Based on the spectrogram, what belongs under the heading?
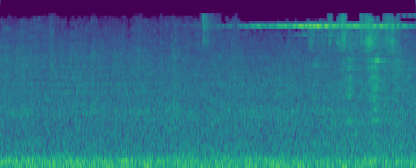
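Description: Double-stack container well cars rolling past close by: a loud, steady rumble of steel wheels on the rails. A thin high squeal comes in about two seconds in and fades out near the end.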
